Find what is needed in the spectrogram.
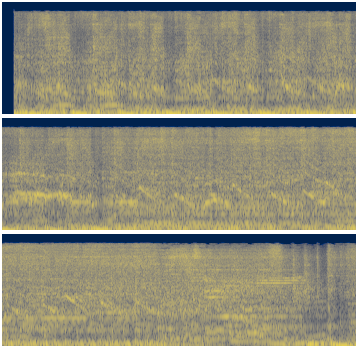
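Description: Loud electronic dance music from a DJ set over a venue's sound system, recorded from the crowd. The kick drum and bass drop out about halfway through, leaving a breakdown of synth lines with short sliding notes, and come back in near the end.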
